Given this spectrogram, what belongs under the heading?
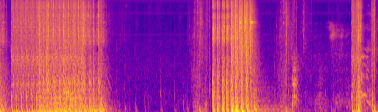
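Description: Rapid automatic gunfire from the mobile video game Free Fire rattles loudly in dense bursts separated by quieter pauses, with a voice speaking between them.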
